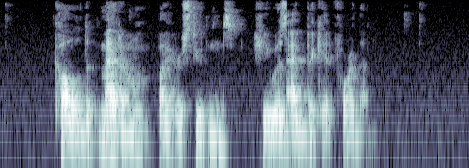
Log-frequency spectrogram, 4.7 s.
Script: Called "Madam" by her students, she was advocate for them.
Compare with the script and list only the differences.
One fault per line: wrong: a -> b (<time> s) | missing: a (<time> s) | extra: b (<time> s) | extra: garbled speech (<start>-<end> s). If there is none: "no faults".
no faults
